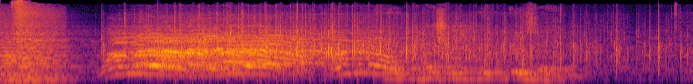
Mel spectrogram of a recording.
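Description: A group of men sing loudly together close by.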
